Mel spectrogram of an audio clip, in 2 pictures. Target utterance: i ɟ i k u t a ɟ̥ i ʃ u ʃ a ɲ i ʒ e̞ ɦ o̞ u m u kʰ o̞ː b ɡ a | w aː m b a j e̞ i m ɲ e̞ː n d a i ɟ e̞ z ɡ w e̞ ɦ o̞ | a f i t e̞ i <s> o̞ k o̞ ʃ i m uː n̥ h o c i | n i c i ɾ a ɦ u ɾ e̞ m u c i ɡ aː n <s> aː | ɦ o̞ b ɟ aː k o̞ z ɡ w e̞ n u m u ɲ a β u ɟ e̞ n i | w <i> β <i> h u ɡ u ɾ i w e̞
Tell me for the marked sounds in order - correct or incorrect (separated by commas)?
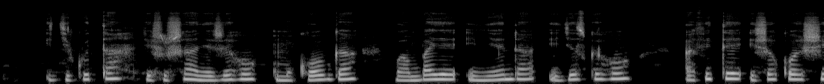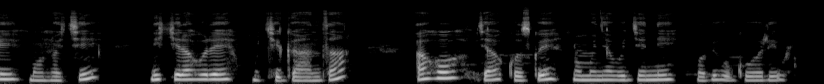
incorrect, incorrect, incorrect, correct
